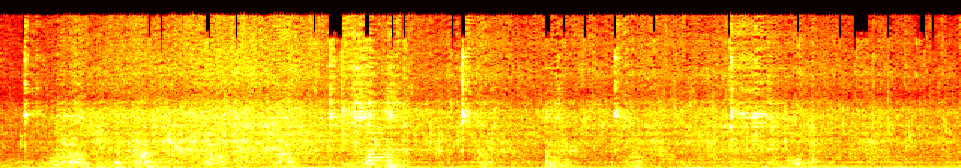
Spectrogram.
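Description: Potatoes frying in hot oil in a pan, a loud, even sizzle with a few light taps and stirring clinks from the spatula, close up and continuous with no talk.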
